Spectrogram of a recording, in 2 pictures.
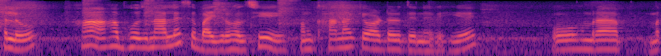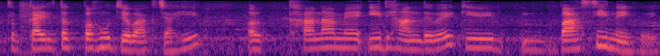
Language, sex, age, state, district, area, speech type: Maithili, female, 60+, Bihar, Madhubani, rural, spontaneous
